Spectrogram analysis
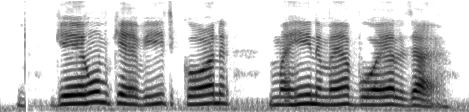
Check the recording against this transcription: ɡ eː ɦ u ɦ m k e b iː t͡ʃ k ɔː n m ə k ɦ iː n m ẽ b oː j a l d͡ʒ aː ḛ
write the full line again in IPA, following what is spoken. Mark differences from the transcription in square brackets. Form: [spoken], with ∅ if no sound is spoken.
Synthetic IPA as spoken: ɡ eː ɦ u [∅] m k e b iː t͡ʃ k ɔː n m ə [∅] ɦ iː n m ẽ b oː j [ə] l d͡ʒ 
